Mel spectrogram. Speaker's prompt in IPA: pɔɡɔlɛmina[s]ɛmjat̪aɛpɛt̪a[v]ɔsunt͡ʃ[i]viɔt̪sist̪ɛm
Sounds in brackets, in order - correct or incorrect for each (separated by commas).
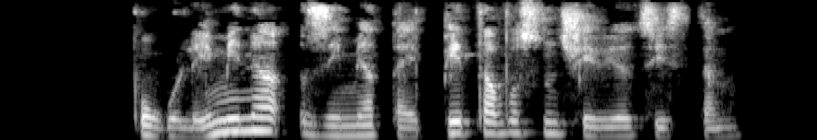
incorrect, correct, incorrect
